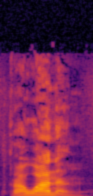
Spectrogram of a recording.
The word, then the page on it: rawanang: Ansus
